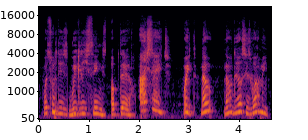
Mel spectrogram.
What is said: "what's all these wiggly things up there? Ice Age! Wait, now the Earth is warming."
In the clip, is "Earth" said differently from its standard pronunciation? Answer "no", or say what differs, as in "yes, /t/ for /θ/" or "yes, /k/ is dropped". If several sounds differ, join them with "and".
yes, /s/ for /θ/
